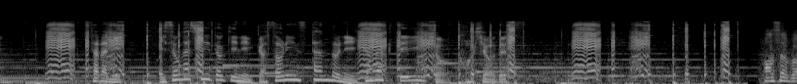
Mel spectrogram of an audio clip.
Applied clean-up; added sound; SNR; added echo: none; Squeak; 0 dB; none.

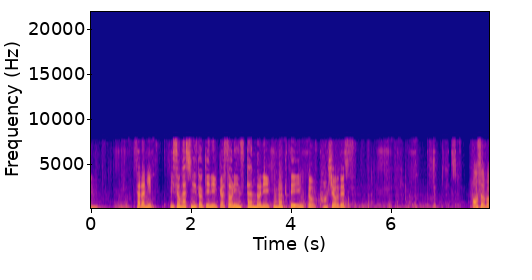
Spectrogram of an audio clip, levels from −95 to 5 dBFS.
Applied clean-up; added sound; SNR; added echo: neural separator model SepFormer DNS4.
